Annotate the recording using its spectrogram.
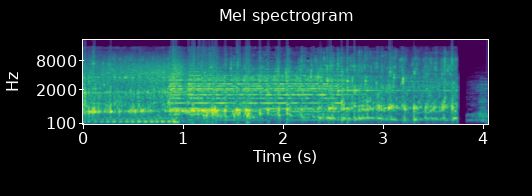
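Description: Loud full orchestral music: a big held chord enters about a second in and cuts off abruptly just before the end.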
